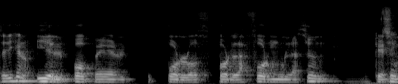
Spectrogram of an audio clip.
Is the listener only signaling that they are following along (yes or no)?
yes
